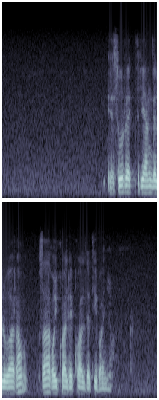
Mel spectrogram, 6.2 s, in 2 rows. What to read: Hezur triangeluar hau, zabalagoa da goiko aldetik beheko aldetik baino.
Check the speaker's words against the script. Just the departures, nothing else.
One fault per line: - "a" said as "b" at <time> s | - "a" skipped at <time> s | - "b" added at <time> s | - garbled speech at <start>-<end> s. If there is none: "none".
- "zabalagoa" skipped at 3.5 s
- "aldetik" skipped at 4.4 s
